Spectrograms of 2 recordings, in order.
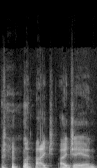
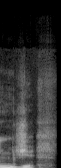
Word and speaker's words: IJN: You don't pronounce it. IJN. It's not the INJ.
